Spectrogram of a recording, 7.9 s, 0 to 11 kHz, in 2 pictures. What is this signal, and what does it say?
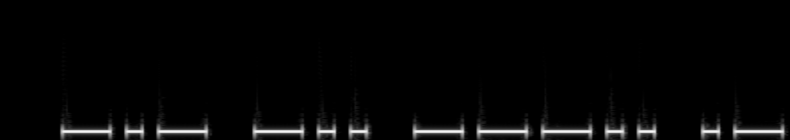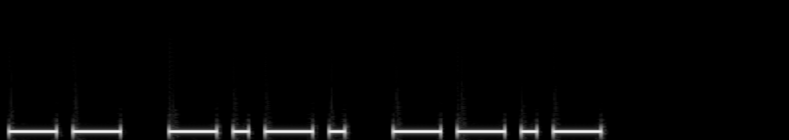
Morse code, heard as a keyed tone, about 16 wpm, 700 Hz. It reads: KD8JCQ
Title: USA Call Signs - 6 Characters - 3x Character Spacing - 15wpm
